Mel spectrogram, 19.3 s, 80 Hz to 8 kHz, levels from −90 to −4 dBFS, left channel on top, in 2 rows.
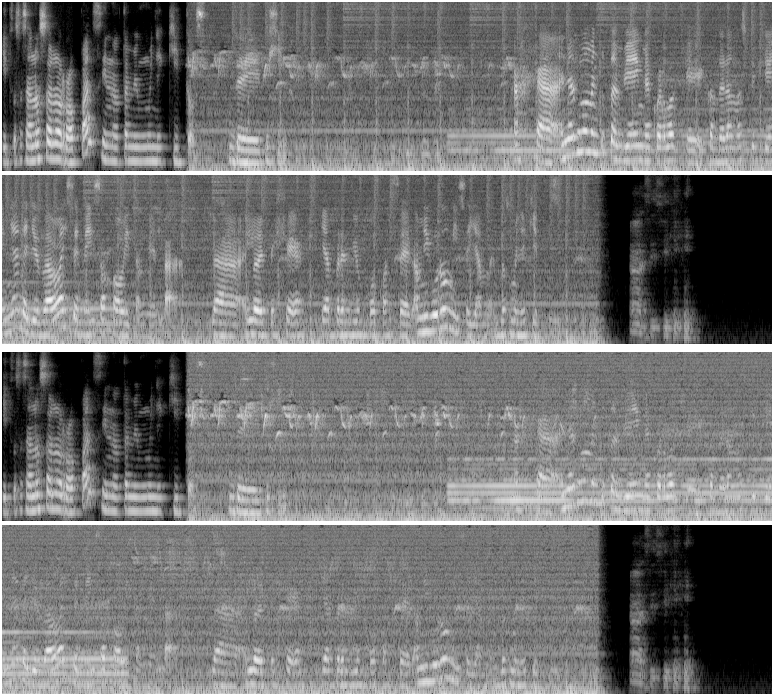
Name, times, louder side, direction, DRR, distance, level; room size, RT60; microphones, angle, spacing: voice 1, 0.0-2.5 2.8-3.6 6.4-11.9 12.2-16.6, left 3 dB, 35° left, 0.6 m, -22 dB
sound 1, 2.3-17.1, right 4 dB, 40° right, 0.8 m, -25 dB
sound 2, 2.9-16.9, left 1 dB, 80° left, 1.2 m, -28 dB
voice 2, 4.3-5.8 17.5-18.2, left 1 dB, ahead, 1.0 m, -39 dB
sound 3, 5.5-11.2, right 7 dB, 90° right, 0.3 m, -26 dB
7.7 x 5.4 x 5.6 m
head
